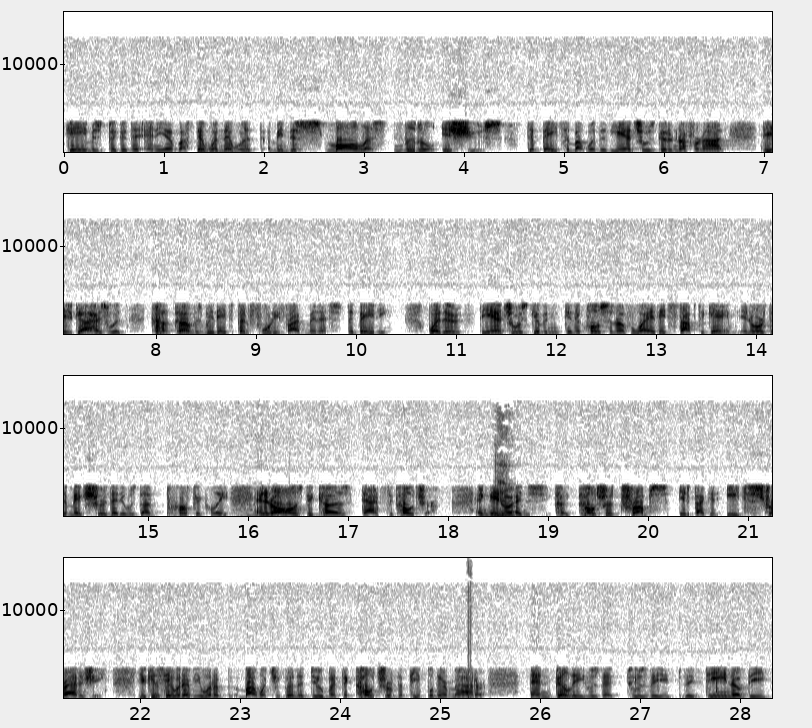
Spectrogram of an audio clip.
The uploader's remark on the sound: He called in to the big show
